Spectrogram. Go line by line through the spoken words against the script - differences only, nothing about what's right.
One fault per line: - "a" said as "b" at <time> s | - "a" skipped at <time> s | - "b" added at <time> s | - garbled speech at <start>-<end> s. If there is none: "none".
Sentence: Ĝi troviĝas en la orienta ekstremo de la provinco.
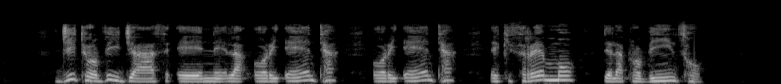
- "orienta" added at 3.8 s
